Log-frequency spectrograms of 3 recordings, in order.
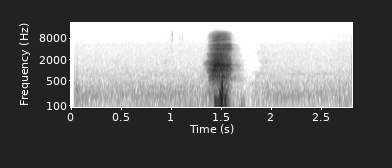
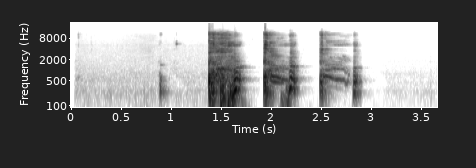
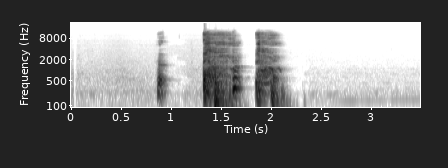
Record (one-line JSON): {"exhalation_length": "2.8 s", "exhalation_amplitude": 26375, "exhalation_signal_mean_std_ratio": 0.21, "three_cough_length": "3.7 s", "three_cough_amplitude": 32768, "three_cough_signal_mean_std_ratio": 0.34, "cough_length": "3.5 s", "cough_amplitude": 32767, "cough_signal_mean_std_ratio": 0.3, "survey_phase": "beta (2021-08-13 to 2022-03-07)", "age": "18-44", "gender": "Female", "wearing_mask": "No", "symptom_cough_any": true, "symptom_runny_or_blocked_nose": true, "symptom_sore_throat": true, "symptom_fatigue": true, "symptom_headache": true, "symptom_onset": "4 days", "smoker_status": "Ex-smoker", "respiratory_condition_asthma": false, "respiratory_condition_other": false, "recruitment_source": "Test and Trace", "submission_delay": "1 day", "covid_test_result": "Positive", "covid_test_method": "RT-qPCR", "covid_ct_value": 26.6, "covid_ct_gene": "N gene"}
